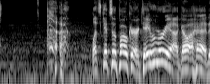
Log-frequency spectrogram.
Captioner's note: coughs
